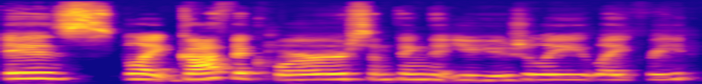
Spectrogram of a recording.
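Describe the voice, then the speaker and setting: A woman with a mid-pitched voice hosts a relaxed podcast interview. She asks curious questions and laughs easily. Her voice sounds a little distant from the mic. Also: normal speed. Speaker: podcast host. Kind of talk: casual interview conversation.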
